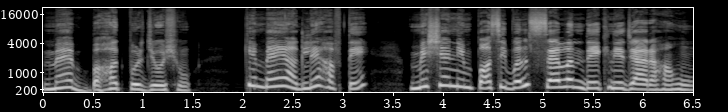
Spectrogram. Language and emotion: Urdu, happy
